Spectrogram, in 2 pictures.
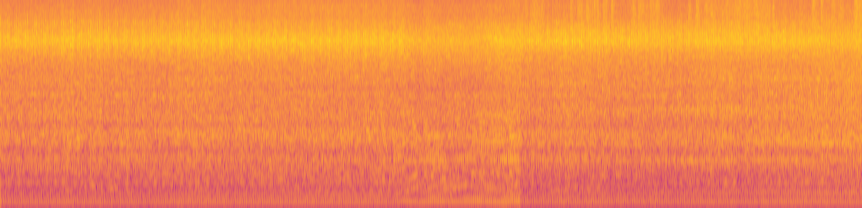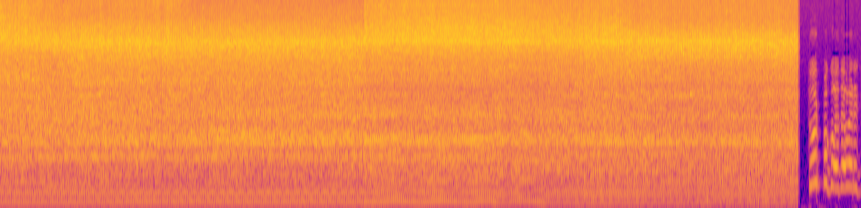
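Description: Engine of a motorized crop sprayer running steadily as it blows a dense white spray mist. Its note drops a little for a couple of seconds twice, about six seconds in and again near eighteen seconds.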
